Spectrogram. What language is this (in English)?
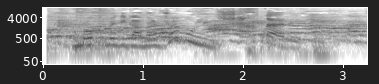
Georgian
